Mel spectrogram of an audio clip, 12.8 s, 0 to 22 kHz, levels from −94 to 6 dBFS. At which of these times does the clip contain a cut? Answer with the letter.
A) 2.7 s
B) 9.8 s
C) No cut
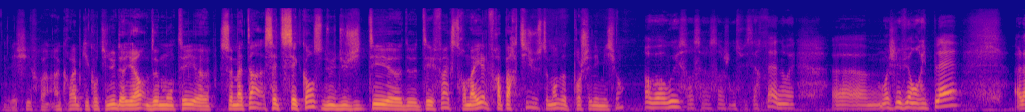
A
